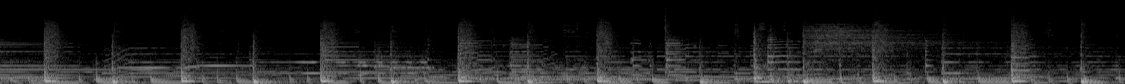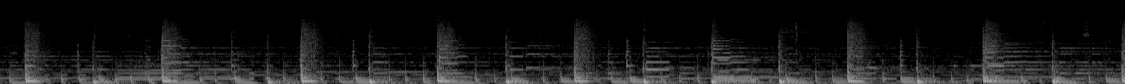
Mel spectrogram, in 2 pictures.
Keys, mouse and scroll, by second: 0.5-1.7 scroll down 1, 1.7-3.2 scroll down 1, 3.2-4.1 scroll down 1, 4.1-5.4 scroll down 1, 6.5-7.6 scroll down 2, 7.6-8.8 scroll down 1, 8.8-10.1 scroll down 1, 10.1-10.8 scroll down 1, 10.8-11.6 scroll down 1, 11.6-12.8 scroll down 1, 12.8-13.9 scroll down 1, 13.9-15.0 scroll down 1, 15.0-16.1 scroll down 1, 17.8-19.8 scroll down 1, 20.1-20.9 scroll down 1, 20.9-22.2 scroll down 1, 22.2-22.5 scroll down 1.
